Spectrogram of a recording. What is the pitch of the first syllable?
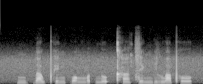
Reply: high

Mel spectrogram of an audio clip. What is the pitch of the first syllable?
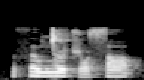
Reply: high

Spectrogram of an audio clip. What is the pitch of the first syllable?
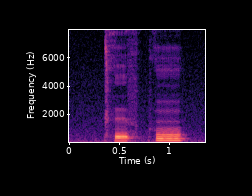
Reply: low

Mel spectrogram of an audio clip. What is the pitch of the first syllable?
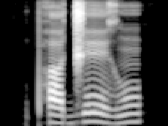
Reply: low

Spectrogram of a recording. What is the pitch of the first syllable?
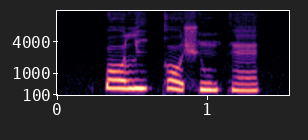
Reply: high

